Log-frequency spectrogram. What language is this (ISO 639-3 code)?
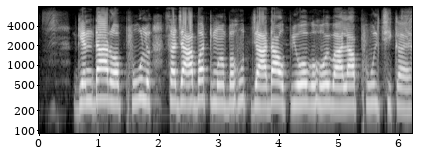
mai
